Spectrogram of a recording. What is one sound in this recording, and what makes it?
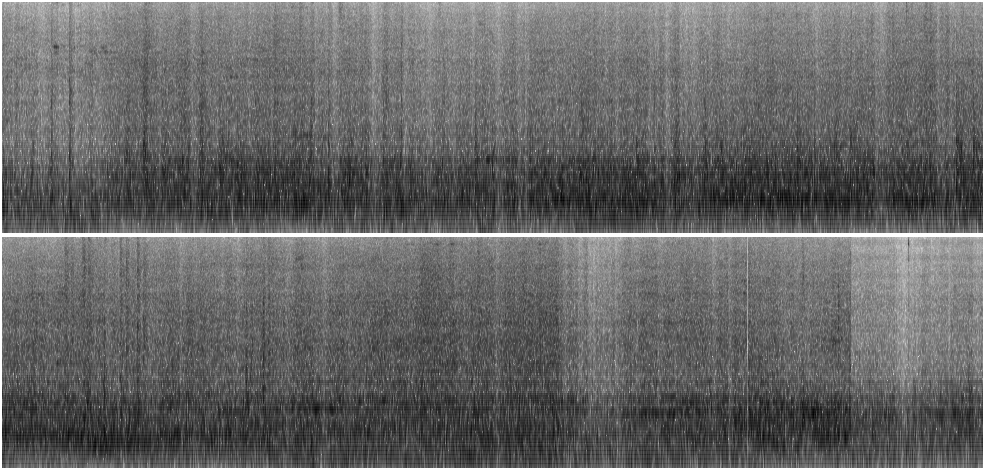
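Wind rushes past close by, as if out of an open window.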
